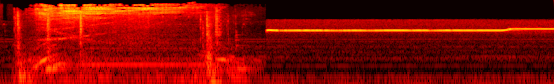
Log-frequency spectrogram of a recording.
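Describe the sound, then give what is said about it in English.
A spacecraft hatch opening after pressurization: a loud motorized whir and slide lasting over two seconds that ends in a heavy thud, then a steady high electronic tone that holds and steps slightly higher near the end. “Pressurization is complete. Hatch opening.”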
